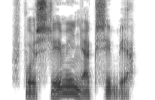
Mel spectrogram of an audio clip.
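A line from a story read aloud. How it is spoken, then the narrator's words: Calm casual request. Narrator (Russian): попросил Гик так спокойно, будто мы обсуждаем, какой сериал посмотреть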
